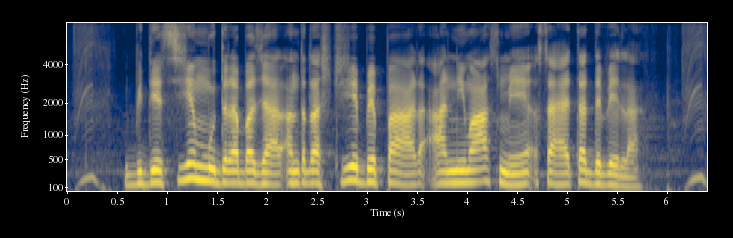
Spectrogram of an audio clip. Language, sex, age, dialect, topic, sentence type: Bhojpuri, male, 18-24, Southern / Standard, banking, statement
